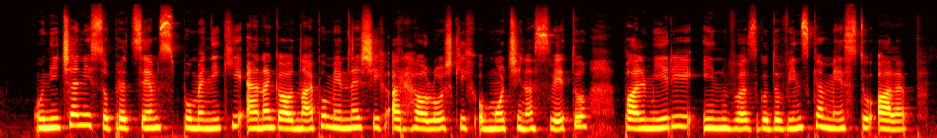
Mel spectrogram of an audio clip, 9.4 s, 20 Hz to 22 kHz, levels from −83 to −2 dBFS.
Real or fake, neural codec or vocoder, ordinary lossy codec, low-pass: fake; vocoder, 44.1 kHz, 128 mel bands every 512 samples, BigVGAN v2; none; 19.8 kHz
